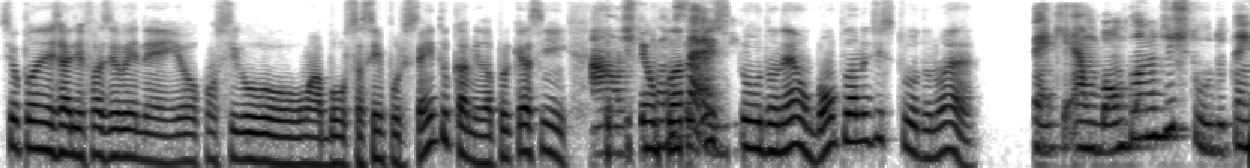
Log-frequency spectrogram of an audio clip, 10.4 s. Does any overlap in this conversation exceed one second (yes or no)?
yes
